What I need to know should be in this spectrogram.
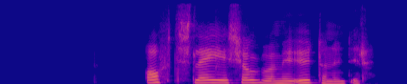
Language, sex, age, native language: Icelandic, male, 12, Icelandic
